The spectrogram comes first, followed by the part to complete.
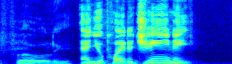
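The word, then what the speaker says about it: Flahooley: Flay Hooley, am I pronouncing that correctly? That's right, Flay Hooley.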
